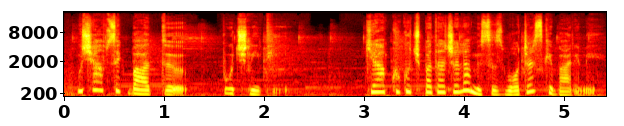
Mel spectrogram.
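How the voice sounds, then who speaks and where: A woman's voice: on the high side, sing-song, moderate pace, soft background music. A woman voicing an earnest, caring school teacher who speaks politely. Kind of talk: dubbed drama.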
